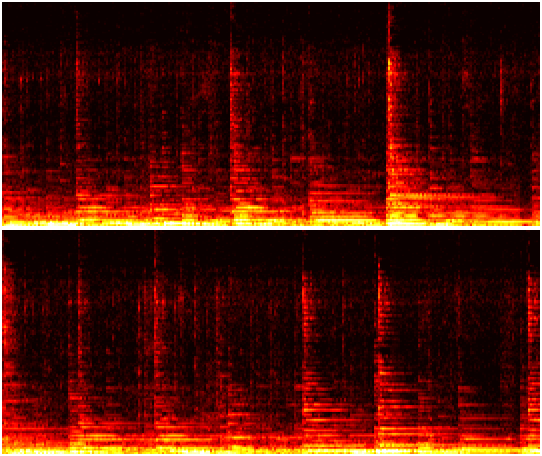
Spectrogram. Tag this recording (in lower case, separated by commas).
plucked string instrument, acoustic guitar, music, musical instrument, guitar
